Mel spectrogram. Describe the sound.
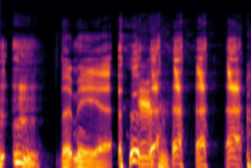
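Throat clearing from a voice working to clear it out, heard as several loud, gravelly, voiced bursts in quick succession with short gaps between them and no other sound.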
